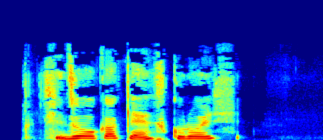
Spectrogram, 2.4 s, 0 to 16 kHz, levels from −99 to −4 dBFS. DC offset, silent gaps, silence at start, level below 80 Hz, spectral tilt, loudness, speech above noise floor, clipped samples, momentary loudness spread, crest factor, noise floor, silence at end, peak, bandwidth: under 0.1%; none; 0.2 s; -56 dBFS; -5 dB/octave; -16 LUFS; 57 dB; under 0.1%; 10 LU; 16 dB; -73 dBFS; 0.7 s; 0 dBFS; 11 kHz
